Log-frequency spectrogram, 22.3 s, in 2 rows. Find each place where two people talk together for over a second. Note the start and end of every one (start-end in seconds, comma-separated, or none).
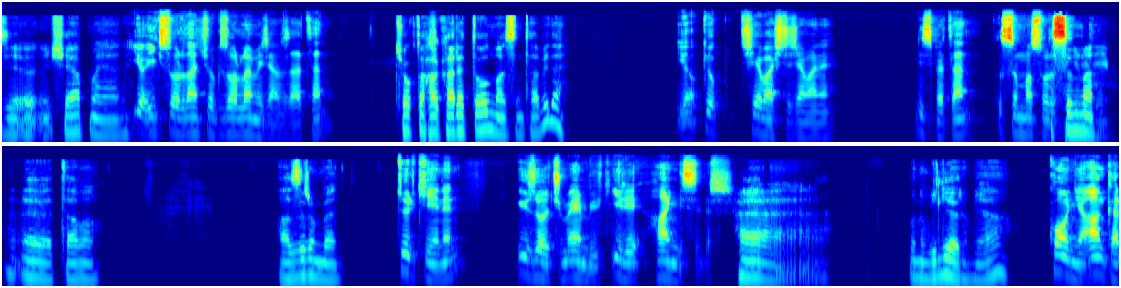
none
